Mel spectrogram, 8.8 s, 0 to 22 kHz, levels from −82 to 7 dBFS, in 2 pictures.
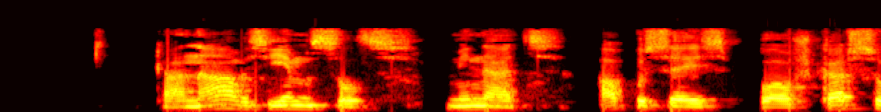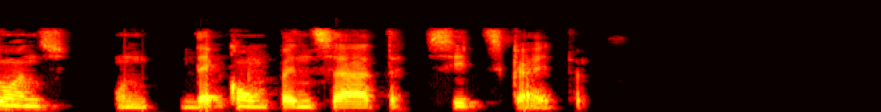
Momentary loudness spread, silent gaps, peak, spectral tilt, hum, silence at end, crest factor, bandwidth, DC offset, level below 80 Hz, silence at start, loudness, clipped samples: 13 LU; 0.54-0.76 s, 2.13-2.22 s, 2.89-2.98 s, 3.72-3.79 s, 4.78-4.97 s; 0 dBFS; -3 dB/octave; none; 1.5 s; 16 dB; 8 kHz; under 0.1%; -52 dBFS; 0.45 s; -14 LUFS; under 0.1%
